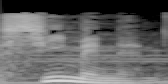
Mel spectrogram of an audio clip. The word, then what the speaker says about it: C-Men: Vamos con esta banda que se llama Simen, se escribe C-Men, así como hombre en plural, o hombres más bien.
